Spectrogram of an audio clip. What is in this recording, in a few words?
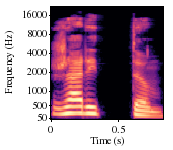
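"жариттӧм", Komi, female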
